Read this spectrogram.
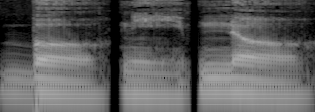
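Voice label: "bonino", concatenated syllables; Affixing experiment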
